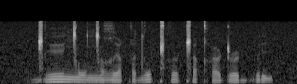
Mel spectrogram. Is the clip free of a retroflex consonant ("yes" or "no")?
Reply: no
